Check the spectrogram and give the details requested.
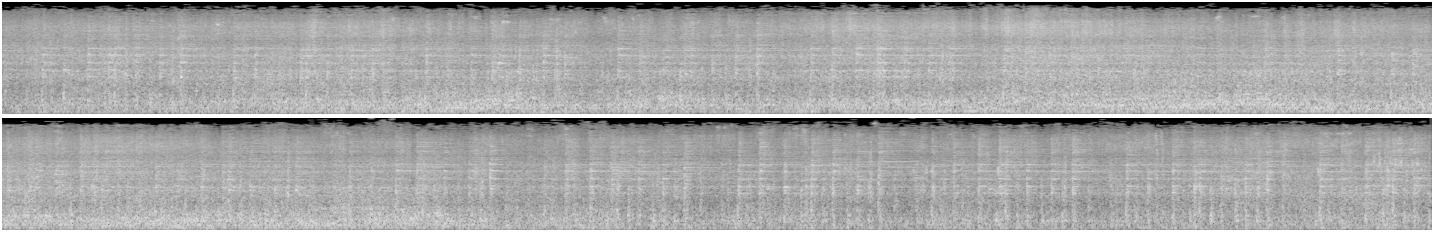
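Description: Coal gondola cars of a long freight train rolling past, their steel wheels giving a steady rumble and clickety-clack over the rail.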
